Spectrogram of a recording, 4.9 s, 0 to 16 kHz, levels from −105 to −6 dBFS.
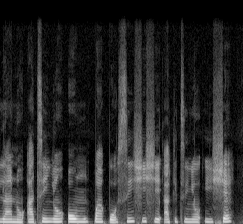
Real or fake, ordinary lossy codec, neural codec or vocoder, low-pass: real; none; none; 14.4 kHz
